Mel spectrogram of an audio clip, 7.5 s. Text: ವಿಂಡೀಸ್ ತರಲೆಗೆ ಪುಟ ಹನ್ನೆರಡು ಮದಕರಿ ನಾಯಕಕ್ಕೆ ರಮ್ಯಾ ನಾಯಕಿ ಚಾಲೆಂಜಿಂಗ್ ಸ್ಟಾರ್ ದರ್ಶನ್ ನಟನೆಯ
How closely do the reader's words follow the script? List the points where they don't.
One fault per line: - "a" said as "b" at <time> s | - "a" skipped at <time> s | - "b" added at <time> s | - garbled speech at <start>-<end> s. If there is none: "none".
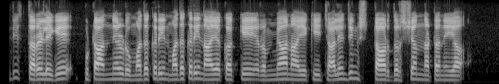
- "ಮದಕರಿ" added at 2.5 s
